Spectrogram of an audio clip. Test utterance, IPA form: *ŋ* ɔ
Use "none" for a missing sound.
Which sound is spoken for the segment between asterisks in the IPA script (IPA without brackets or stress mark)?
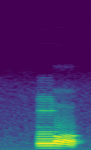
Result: ŋ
